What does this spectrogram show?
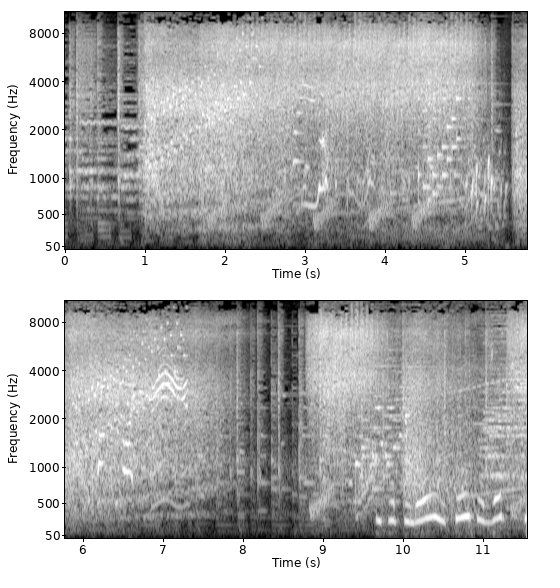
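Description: A video game car engine starts up and drives off, a loud, dense, noisy roar with wavering revving pitches, briefly cutting out twice before surging again.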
